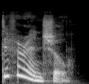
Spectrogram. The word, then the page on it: differential: British English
